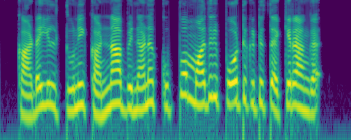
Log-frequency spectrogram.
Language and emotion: Tamil, disgusted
